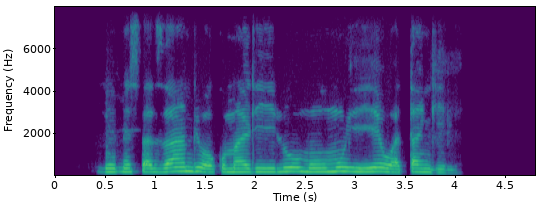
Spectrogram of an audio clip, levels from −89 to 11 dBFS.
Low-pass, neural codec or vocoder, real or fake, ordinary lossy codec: 7.2 kHz; none; real; Opus, 32 kbps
